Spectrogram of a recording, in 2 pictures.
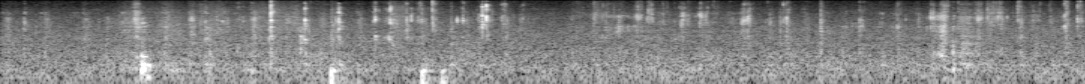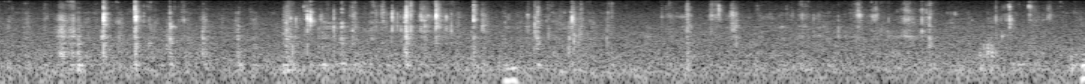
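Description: Close-miked chewing of fried cassava, with many small irregular mouth clicks and crunches.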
